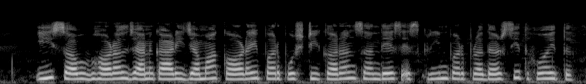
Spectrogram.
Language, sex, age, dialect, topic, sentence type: Maithili, female, 25-30, Eastern / Thethi, banking, statement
